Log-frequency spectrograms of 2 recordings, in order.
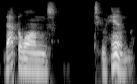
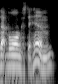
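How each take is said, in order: First: It is said with pauses between the words. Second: It is said smoothly without pauses between words. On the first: It is a dramatic, important statement. The speaker calls it right. "suddenly it sounds very dramatic or important" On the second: It is an ordinary, unremarkable statement. The speaker calls it wrong. "that doesn't sound very impressive"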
